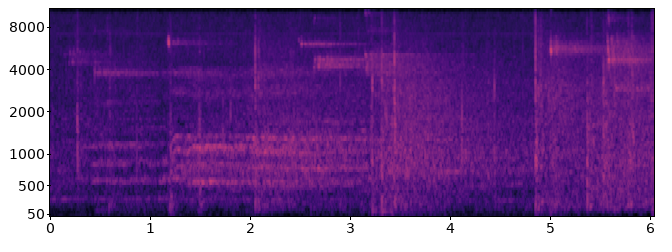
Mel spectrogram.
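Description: Futsal being played on a wooden gym floor: the ball thuds against the floor and feet several times, and sneakers squeak in short high chirps on the court.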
